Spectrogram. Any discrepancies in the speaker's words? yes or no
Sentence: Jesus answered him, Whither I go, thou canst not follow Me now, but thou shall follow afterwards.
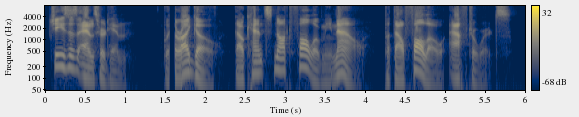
yes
